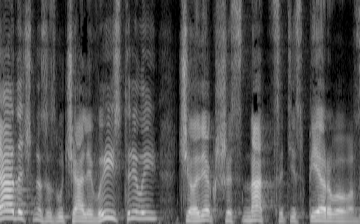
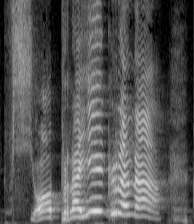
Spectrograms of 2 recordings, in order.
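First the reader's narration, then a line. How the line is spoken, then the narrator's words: Desperate exclamation. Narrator (Russian): отчаянно воскликнул Копарин, обессиленно рухнув на скамью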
